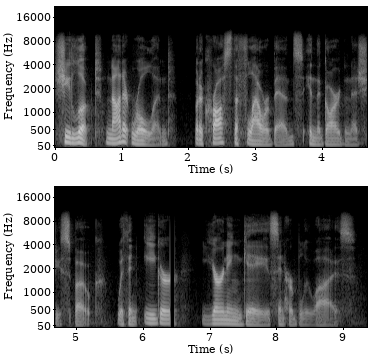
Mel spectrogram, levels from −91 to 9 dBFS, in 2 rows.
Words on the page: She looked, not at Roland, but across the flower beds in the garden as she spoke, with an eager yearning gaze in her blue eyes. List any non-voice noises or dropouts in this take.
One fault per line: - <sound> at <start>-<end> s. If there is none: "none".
- dropout at 6.4-6.5 s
